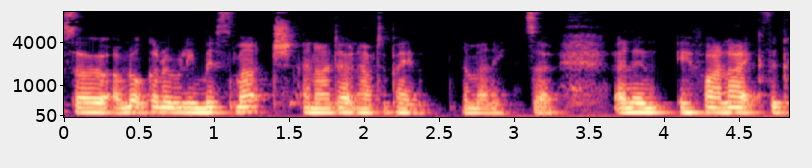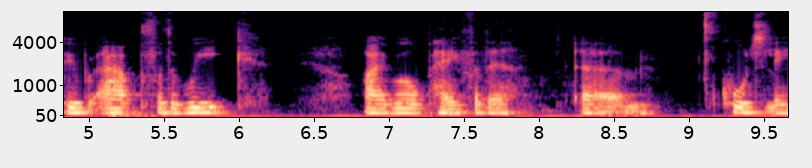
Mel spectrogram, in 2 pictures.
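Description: Over a quiet background, a woman with a very deep, low pitch speaks at a fairly quick pace, somewhat breathy and with monotone, flat intonation. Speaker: running vlogger. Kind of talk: casual vlog chat. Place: home room. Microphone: phone near.

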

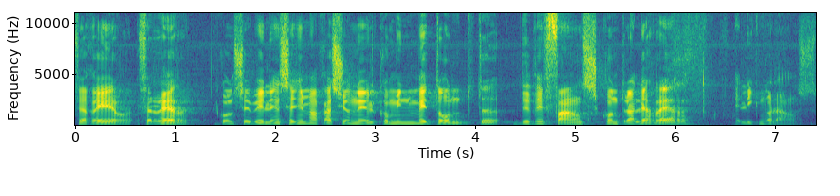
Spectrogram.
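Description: A man speaks with a Spanish accent, his pitch fairly low and his intonation lively. His tone is bright and sharp, and he talks at a fairly slow pace. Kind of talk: conference talk. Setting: stage with audience. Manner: halting.

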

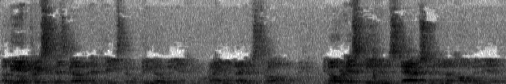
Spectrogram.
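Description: Strong room echo and noticeable background noise surround a man speaking at a moderate pace with fairly even intonation. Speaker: scripture reader at service. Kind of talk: scripture reading. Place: church. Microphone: camera far.

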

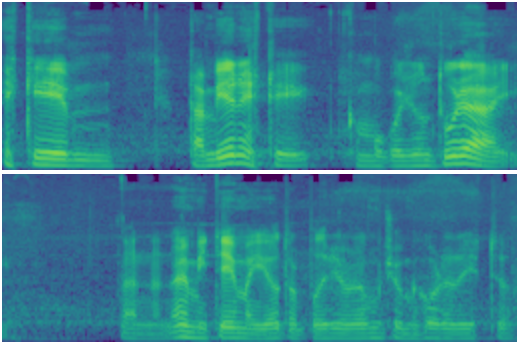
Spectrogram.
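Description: The speaker is a man whose volume rises and falls sharply. He keeps a moderate pace with normal pitch movement. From Argentina. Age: 60s. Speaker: animal feed company executive; guest. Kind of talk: interview. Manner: halting. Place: studio. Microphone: headset.

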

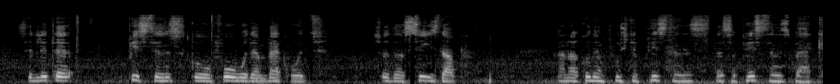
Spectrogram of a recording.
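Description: A man speaks at a moderate pace in a dark, mellow tone with fairly even intonation and long, frequent pauses. The sound is dry with no echo, over light background noise. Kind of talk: tutorial. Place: street. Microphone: phone near.

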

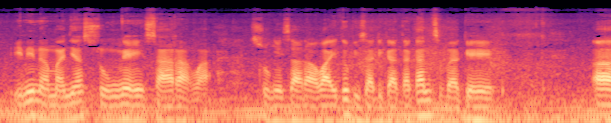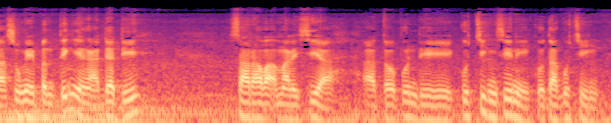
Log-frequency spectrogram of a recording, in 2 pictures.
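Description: Against light background noise, a man talks in an unremarkable speaking voice. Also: fairly low pitch for a man, ordinary pitch variation, moderate pace. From Indonesia. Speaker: travel vlogger. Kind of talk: walking vlog narration with street interviews. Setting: outdoors. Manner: casual, conversational. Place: street. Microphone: phone near.

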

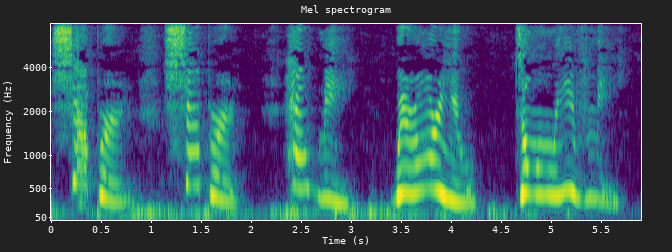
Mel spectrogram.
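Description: A woman puts on a shrill character voice at an extremely high pitch, with very wide pitch swings, a very slow pace and long, frequent pauses. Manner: shrieked in fear, pleading.

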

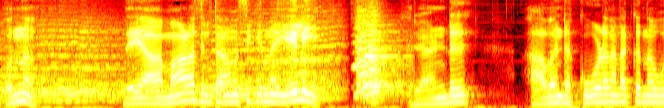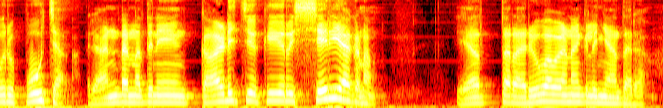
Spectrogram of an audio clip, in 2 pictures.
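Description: A cartoonish character voice at middle pitch talks fairly slowly. Music plays in the background. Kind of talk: comic cartoon villain acting. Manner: gloating, sly, sing-song taunting.

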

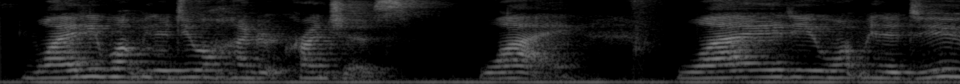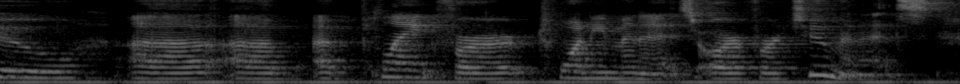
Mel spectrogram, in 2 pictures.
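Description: In a room with audible echo and light background noise, a woman talks at a fairly slow pace in a very deep, low voice with monotone, flat intonation. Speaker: Pilates instructor. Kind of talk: tutorial. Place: gym. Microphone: camera far.

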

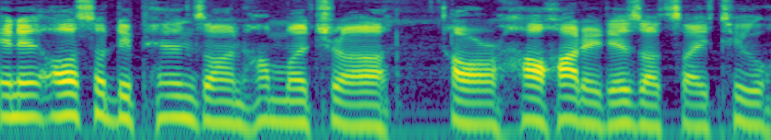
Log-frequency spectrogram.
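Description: A man's voice, dry with no echo, with ordinary pitch variation. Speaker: camping vlogger. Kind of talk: casual vlog chat. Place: car. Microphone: lapel.

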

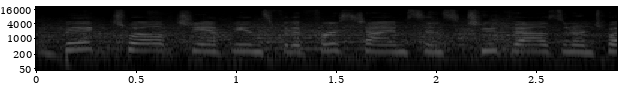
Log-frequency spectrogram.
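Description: Over loud background noise, a woman with a high pitch speaks at a moderate pace in a dry sound with no echo. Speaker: sideline reporter. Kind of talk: sideline interview questions; interview question. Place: stadium. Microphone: handheld.

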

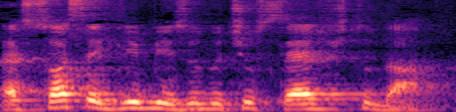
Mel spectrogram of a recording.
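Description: A man talks with ordinary pitch variation, and audible room echo carries his voice. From Brazil, Pará (North). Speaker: military musician and online course creator; online course creator. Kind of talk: live stream Q&A. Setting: live stream. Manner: animated. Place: home room. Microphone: earbuds.

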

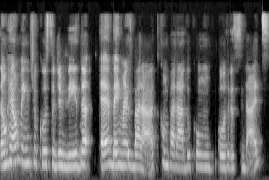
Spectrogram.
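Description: An unremarkable speaking voice from a woman, fairly high in pitch, at a fairly slow pace with hardly any pauses and fairly even intonation, over a quiet background. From Brazil, interior of Paraná. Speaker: college student and business analyst. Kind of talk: webinar testimony.

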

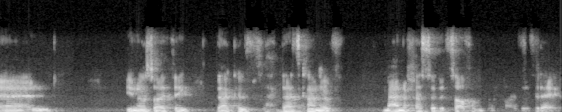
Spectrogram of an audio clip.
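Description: Over light background noise and audible room echo, a man with an American accent speaks at a moderate pace and fairly low pitch in a flat monotone, with long, frequent pauses and big swings in loudness. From Los Angeles, London and Dubai. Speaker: art collector and creative director; guest. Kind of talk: panel discussion. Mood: warm, relaxed. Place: home room. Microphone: video call.

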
